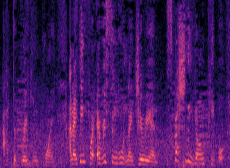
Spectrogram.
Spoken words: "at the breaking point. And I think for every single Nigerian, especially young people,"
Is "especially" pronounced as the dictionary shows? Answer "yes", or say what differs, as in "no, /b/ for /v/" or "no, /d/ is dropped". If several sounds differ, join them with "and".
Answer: yes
